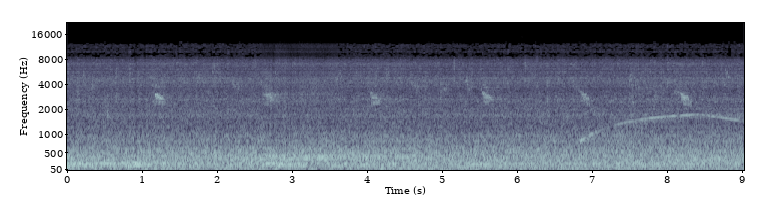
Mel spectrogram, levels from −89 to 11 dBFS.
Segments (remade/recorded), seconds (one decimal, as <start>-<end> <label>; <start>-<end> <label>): 0.0-2.6 recorded; 2.6-3.6 remade; 3.6-9.0 recorded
